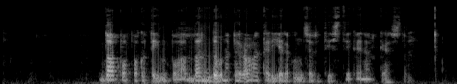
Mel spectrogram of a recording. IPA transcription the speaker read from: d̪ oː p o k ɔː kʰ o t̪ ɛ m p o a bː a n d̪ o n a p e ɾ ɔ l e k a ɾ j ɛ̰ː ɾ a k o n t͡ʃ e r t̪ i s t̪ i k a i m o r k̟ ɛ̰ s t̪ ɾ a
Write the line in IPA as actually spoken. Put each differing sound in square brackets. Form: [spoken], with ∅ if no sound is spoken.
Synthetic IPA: d̪ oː p o [p] ɔː [k] o t̪ ɛ m p o a bː a n d̪ o n a p e ɾ ɔ l [a] k a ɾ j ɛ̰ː ɾ a k o n t͡ʃ e r t̪ i s t̪ i k a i [n] o r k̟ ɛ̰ s t̪ ɾ a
